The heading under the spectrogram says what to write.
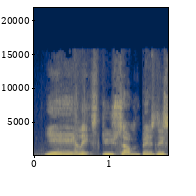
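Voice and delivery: put-on London Cockney accent. Playing a game, the speaker echoes a character's line in a Cockney accent. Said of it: "said in his Cockney accent".

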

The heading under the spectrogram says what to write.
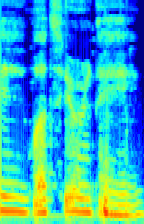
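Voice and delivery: attempted yell that comes out very quiet. Retelling calling out to a tall figure in the distance, a very quiet yell. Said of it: "in my loudest voice, which is still very quiet".

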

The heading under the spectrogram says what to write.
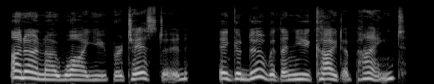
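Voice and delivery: usual speaking voice

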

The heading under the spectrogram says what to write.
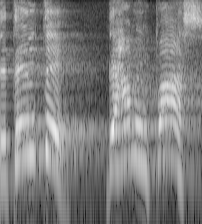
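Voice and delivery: high, shouted, pleading scream.

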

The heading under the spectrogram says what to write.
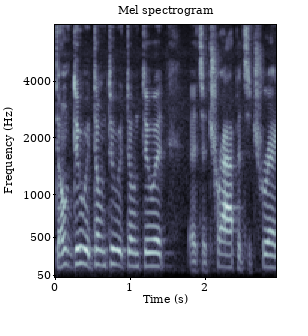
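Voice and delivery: full-voice, high, loud scream. Retelling how Laocoon warns the Trojans about the horse: imitating someone screaming. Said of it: "he's screaming".

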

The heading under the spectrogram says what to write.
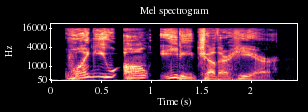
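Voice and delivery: high, swooping, exasperated-sounding yell. A man threatened by a succubus shouts a question at her, yelled. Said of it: "Crinnan yelled".

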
